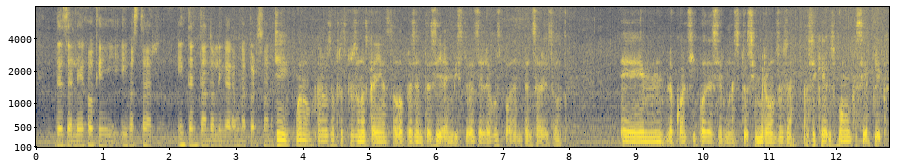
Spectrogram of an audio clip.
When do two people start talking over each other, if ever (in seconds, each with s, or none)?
none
